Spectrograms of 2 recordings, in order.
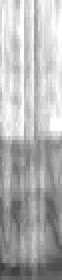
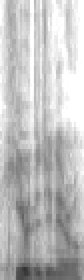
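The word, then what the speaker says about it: Rio de Janeiro: anybody not from Brazil you do not say Rio de janeo like that you say it like hi de janeo also Kaho oh that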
